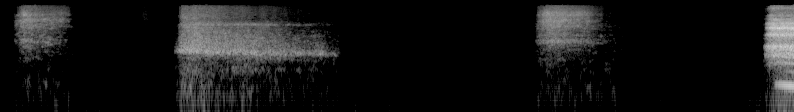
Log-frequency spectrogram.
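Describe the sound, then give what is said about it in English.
Slow deep breaths, drawn in through the nose and let out through the mouth: three long, airy breaths separated by silence, then the start of a fourth, all alone with no talk. “start with a couple nice deep breaths in through the nose and out through the mouth, please”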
